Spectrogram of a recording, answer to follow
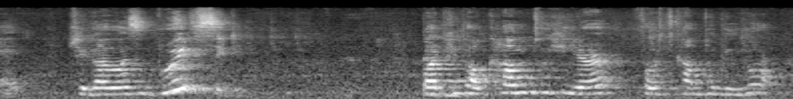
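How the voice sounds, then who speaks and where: With a Chinese accent, a woman talks at a fairly quick pace in a high voice with ordinary pitch variation. Her loudness swings widely, and room echo is audible. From China. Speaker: history professor. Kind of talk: lecture. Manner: halting.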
